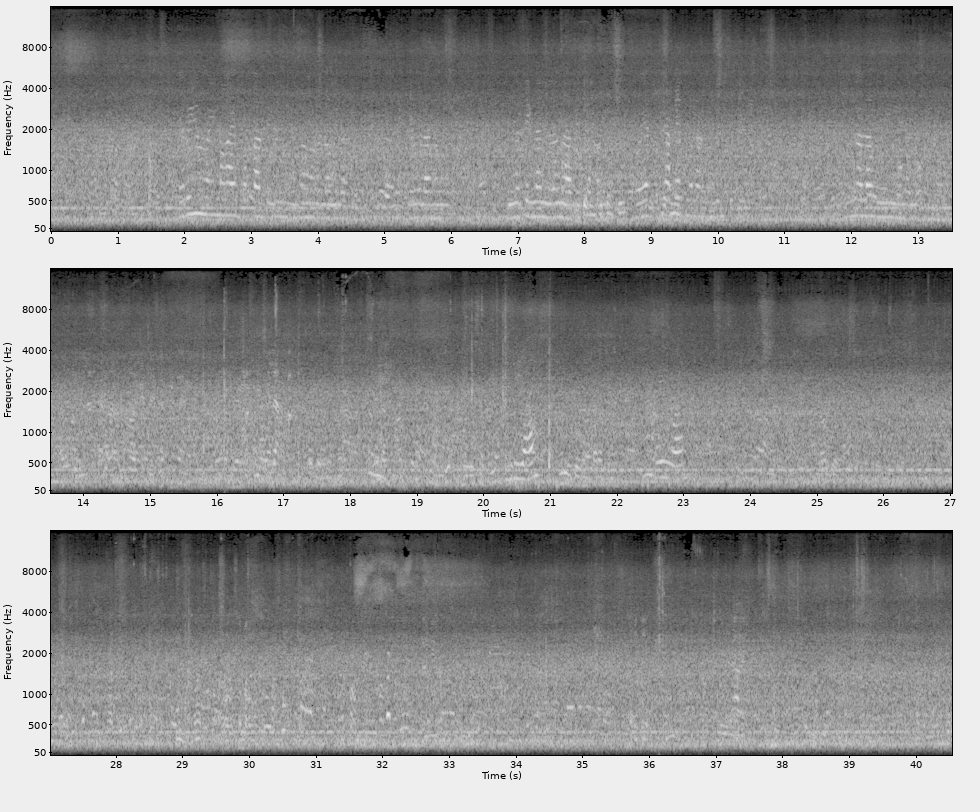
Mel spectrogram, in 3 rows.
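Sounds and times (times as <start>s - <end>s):
bus engine rumbling: 0.0s - 40.5s
indistinct crowd murmur: 0.0s - 40.5s
street noise: 0.0s - 40.5s
speech: 3.1s - 3.6s, 7.1s - 10.5s, 12.1s - 13.3s.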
